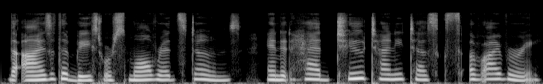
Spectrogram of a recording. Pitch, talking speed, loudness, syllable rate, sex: 215 Hz, 190 wpm, -16 LUFS, 4.5 syllables/s, female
